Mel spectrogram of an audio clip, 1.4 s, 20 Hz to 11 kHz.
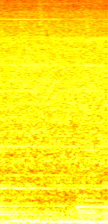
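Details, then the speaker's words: Kawasaki ZX-10R drag bike stored three years, rebuilt and cleaned fuel pump plugged into the bike and tested before reinstalling in the tank: steady low electric hum, even tone, no stutter or grinding; normal priming, fix worked. "Actually, I'll probably plug it in the bike first and test it before I even put it in the tank. That way I know it works."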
